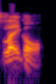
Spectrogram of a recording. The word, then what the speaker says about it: Slagle: Who very kindly provided a spelling pronunciation. It's Slagle.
